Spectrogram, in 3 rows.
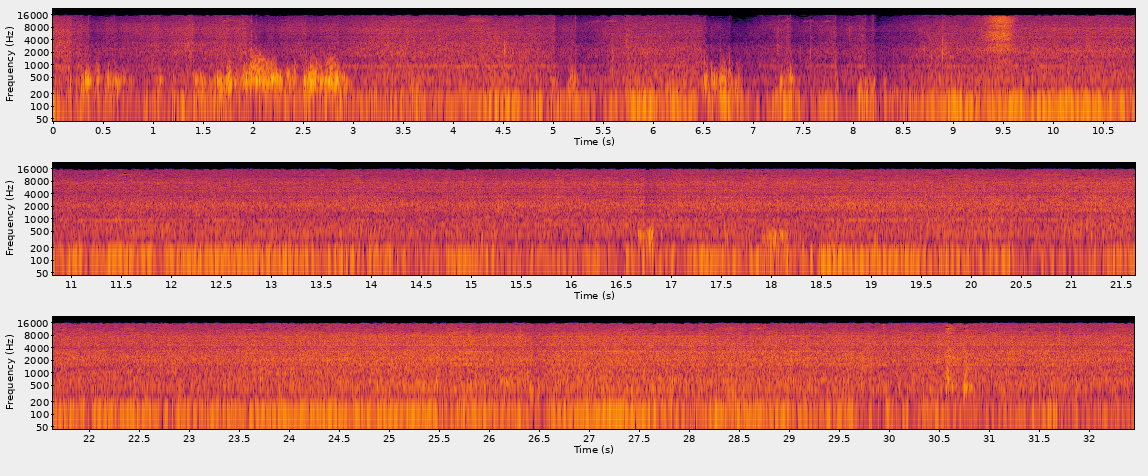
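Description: A 2001 Dodge Ram 1500's 3.9-litre V6 petrol engine idling with a steady low hum.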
